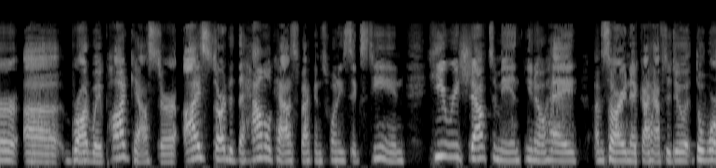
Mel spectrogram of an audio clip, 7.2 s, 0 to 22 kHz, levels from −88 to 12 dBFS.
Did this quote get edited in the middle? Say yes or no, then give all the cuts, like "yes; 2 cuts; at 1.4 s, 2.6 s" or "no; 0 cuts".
yes; 2 cuts; at 5.2 s, 5.9 s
